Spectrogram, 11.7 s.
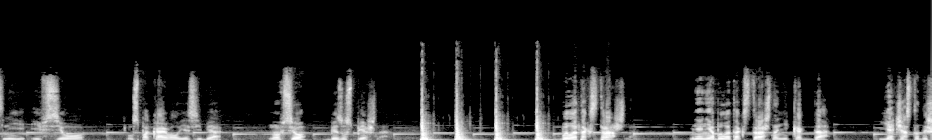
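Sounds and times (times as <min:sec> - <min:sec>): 
speech: 0:00.0 - 0:05.0, 0:07.0 - 0:08.0, 0:08.6 - 0:11.6
knocking on a window: 0:05.3 - 0:07.1.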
